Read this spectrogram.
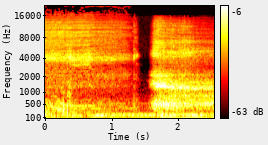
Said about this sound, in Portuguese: respirar fundo, prestar atenção na sua respiração, você já coloca o foco no presente.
